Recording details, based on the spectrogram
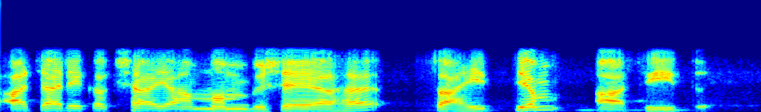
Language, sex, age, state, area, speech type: Sanskrit, male, 30-45, Rajasthan, urban, conversation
